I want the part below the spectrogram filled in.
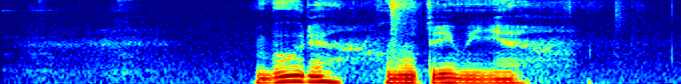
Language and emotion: Russian, sad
